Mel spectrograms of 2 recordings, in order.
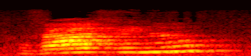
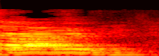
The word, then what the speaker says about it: Wageningen: this year I'm playing in how do I pronounce it? Wageningen? Wageningen. Yeah, yeah, close. Almost ready. Yeah. Almost close, yes. Almost Yeah. ready. So Wageningen.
